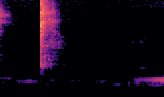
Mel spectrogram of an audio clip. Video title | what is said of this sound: PumpkinChocChipCookies | have enough so you hear it crack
